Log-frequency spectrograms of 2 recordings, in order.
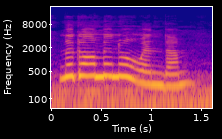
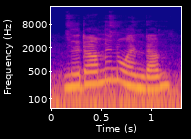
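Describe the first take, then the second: First: Each syllable is drawn out and overly careful. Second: It flows smoothly at a relaxed natural pace. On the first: The speaker calls it wrong. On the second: The speaker calls it right.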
